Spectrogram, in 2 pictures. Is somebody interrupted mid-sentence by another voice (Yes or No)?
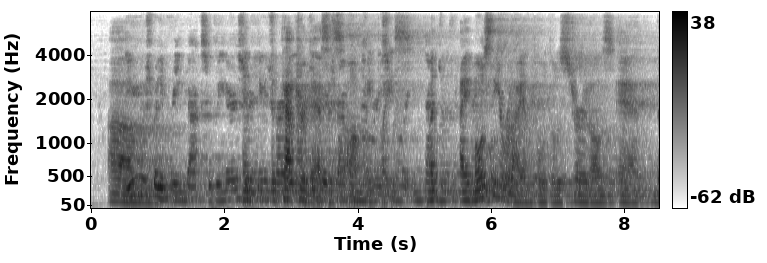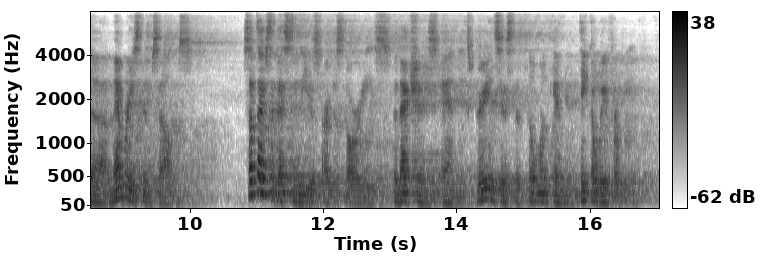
Yes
